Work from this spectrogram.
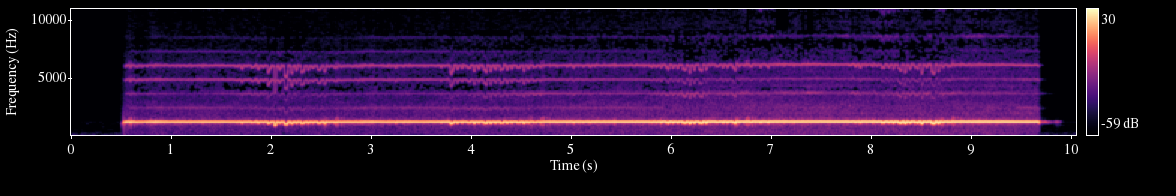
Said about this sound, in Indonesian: kamu tiup serulingmu dan buka keenam lubang pengambil nada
